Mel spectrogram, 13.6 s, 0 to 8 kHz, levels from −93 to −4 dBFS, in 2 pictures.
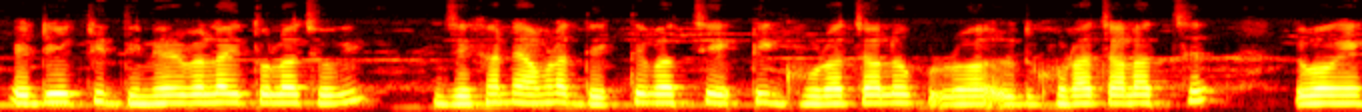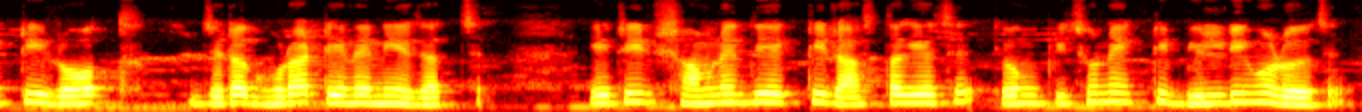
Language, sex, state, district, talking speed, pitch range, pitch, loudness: Bengali, male, West Bengal, North 24 Parganas, 140 wpm, 160-185 Hz, 175 Hz, -17 LUFS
